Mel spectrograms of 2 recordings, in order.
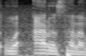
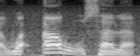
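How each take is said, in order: First: ওয়া আরসালা with a thin, light r; ওয়া আরসালা, r left thin; common mispronunciation. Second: ওয়া আরসালা with a thick, rounded r; heavy Arabic r in ওয়া আরসালা; full heavy r. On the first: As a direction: say ওয়া আরসালা without rounding the r. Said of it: "দুইটি মারাত্মক লেভেলের ভুল". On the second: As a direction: slowly fill out the r in ওয়া আরসালা. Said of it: "রকে পুর করে বলতে হবে". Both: Shown as a demonstration.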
